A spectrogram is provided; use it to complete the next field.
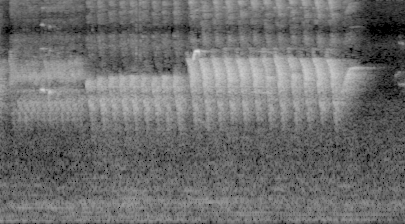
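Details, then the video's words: Canary singing a rapid, even trill of buzzy notes that steps upward partway through and then fades. A faint hiss lies underneath. "Burung samure"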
